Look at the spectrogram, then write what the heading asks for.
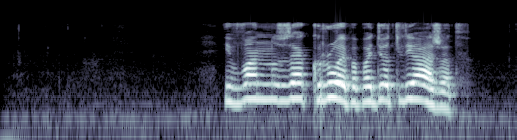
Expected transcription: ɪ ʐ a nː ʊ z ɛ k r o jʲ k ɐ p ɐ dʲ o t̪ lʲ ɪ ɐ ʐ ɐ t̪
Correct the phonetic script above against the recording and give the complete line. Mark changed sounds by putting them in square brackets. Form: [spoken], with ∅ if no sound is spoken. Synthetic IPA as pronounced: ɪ [v] a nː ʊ z [a] k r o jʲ [p] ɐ p ɐ dʲ o t̪ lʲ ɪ [a] ʐ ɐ t̪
